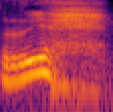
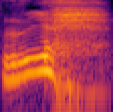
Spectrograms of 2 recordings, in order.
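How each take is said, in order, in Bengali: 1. 'h' গলার মাঝখান থেকে আসে। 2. 'h' গলার মাঝখান থেকে আসে।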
